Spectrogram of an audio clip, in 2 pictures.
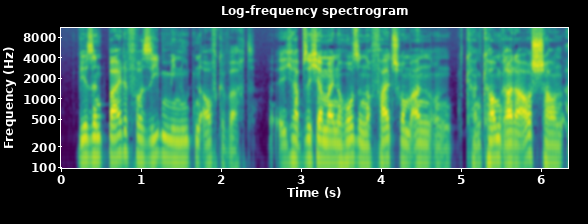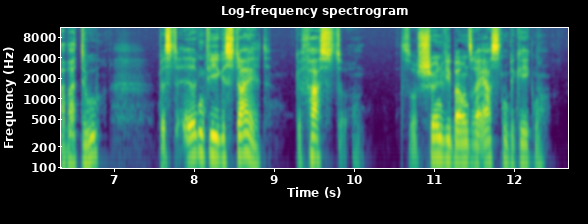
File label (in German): Stimme Synchron; LOFT VOICES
